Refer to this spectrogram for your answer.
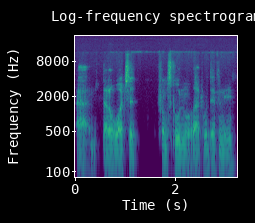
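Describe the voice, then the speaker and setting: A man's voice: sits low, completely flat delivery, brisk, vocal fry, dark tone, husky, muffled recording. A young South African man hosting a podcast in a casual, chatty style. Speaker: podcast host. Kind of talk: casual chat.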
